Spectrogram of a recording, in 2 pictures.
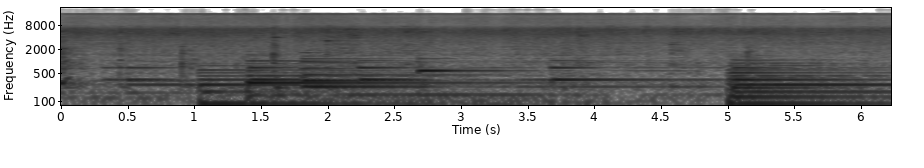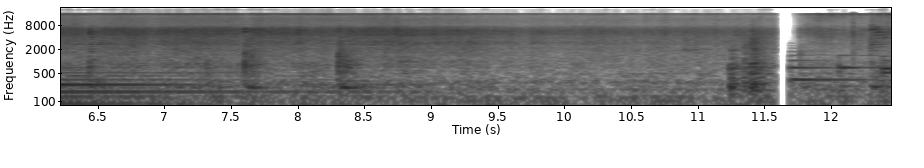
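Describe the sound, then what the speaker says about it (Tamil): Small onions frying in a pan, a loud steady sizzle with occasional stirring scrapes, overlaid by intermittent background music tones. "சின்ன வெங்காயம் சேர்த்திக்கலாம். இப்போ இதை நல்லா வறுத்து எடுத்துக்கோங்க."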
